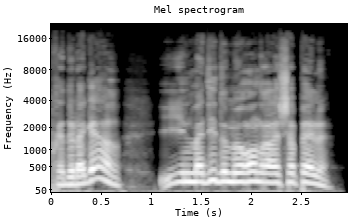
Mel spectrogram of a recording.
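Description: A deferential chauffeur who answers in a plain, matter-of-fact way, as a male reader puts him on. His voice is pitched higher than an everyday tone and sounds smooth and clear. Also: moderate pace, darkish tone, dry recording, clean studio sound, natural voice. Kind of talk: audiobook character voice.

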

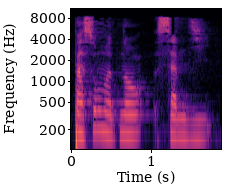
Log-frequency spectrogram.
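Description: A man hosting a casual gaming podcast, animated and joking, with quick asides. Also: on the high side. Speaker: podcast host.

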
